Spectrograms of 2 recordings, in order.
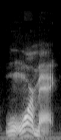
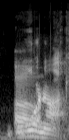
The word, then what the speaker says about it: Warnock: 2022 sure against her Ursa Walker and Senator Womack I hope I hope I pronounce his name right Warnock yes but yes or not Warnock I'm sorry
